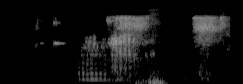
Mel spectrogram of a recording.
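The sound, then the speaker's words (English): A blindfolded woman in a limo imitates a cat's purr, a short breathy, rumbling vocal burst followed by a softer airy exhale, with no words spoken. “… begins to purr.”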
